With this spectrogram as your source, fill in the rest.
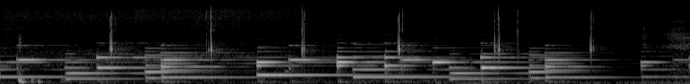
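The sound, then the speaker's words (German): A short, bright run of ringing, glassy tones as wine glasses clink one after another, with a few sharp pops of corks mixed in; no one speaks. “Ihr habt's gehört, die Korken knallen wieder und die Gläser klirren wieder.”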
